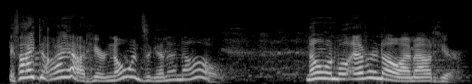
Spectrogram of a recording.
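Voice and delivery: half-laughing at his own panic; mock dread; retold panicked thought. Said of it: "And I thought".

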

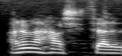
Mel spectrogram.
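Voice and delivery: ordinary delivery

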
